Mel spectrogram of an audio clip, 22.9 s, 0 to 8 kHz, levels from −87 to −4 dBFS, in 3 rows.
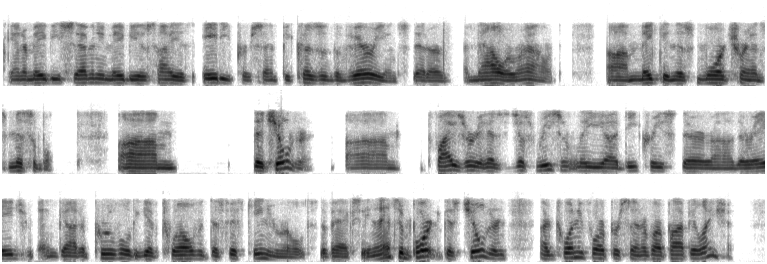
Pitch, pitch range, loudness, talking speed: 130 Hz, 115-140 Hz, -19 LUFS, 160 wpm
